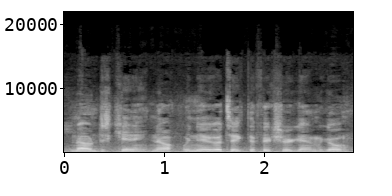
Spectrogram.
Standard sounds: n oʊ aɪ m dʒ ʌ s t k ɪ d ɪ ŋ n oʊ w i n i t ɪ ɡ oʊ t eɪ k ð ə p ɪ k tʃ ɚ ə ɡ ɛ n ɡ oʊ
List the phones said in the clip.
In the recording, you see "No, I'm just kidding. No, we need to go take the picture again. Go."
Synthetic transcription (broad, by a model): n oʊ aɪ m dʒ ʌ s k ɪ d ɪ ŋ n oʊ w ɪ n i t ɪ ɡ oʊ t eɪ k ð ə f ɪ k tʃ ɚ ə ɡ ɛ n ɡ oʊ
